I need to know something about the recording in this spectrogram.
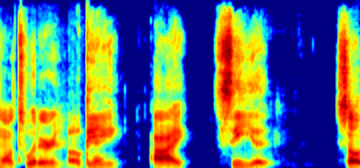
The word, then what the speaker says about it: Biseeya: Yeah, so it's actually pronounced Biseeya. Okay. Some people say Biseeya.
